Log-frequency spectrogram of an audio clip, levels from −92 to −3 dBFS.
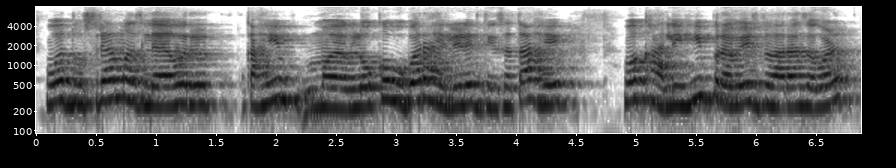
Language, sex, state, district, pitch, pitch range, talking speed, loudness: Marathi, female, Maharashtra, Aurangabad, 255 Hz, 240-285 Hz, 130 wpm, -13 LUFS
